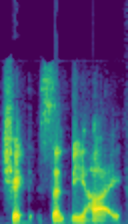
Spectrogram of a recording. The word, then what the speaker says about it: Csikszentmihalyi: And there's a phonetic pronunciation I found on the internet that literally in quotes says "Chick sent me high" to pronounce his last name, but it doesn't look like that at all if you were to read it.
